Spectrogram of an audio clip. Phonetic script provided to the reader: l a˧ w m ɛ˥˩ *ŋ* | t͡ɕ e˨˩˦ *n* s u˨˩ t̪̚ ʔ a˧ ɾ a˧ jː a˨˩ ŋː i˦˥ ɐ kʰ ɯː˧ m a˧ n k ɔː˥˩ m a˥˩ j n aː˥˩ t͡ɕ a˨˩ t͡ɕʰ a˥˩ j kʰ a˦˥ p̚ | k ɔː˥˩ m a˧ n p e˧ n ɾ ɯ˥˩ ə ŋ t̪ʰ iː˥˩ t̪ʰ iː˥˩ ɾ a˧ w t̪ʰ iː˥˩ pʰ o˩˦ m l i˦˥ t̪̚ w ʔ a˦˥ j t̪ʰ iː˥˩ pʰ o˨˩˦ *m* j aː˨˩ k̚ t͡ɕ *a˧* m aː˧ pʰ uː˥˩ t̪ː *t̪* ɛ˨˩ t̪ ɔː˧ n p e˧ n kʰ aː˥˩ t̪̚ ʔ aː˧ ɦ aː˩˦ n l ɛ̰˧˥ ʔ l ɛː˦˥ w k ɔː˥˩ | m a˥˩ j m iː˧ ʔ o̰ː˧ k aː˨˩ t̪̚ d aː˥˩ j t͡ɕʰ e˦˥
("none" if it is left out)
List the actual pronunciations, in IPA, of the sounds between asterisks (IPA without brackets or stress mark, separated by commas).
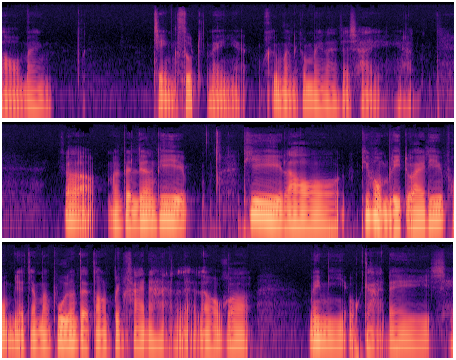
ŋ, ŋ, m, a˨˩, t̪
